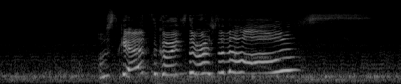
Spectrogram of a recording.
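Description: A young woman shrieks loudly, close to a microphone.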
